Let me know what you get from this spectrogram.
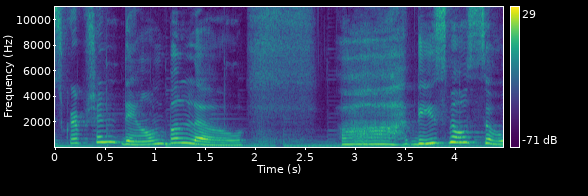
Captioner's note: sniff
